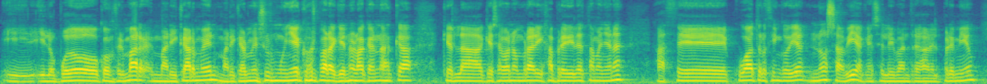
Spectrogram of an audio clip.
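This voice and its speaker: A man reporting in a studio news conversation, explaining with measured hesitations. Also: medium pitch, fairly even intonation, slight background noise.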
